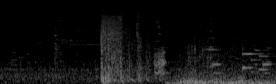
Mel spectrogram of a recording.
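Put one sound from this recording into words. A burst goes off with a sharp crackling whoosh.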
